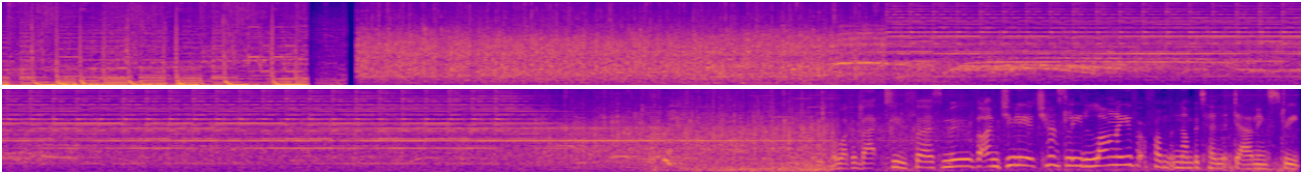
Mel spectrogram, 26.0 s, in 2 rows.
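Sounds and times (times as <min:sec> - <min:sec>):
crowd cheering and shouting at Wall Street stock exchange opening: 0:00.1 - 0:03.1, 0:06.9 - 0:15.2, 0:17.0 - 0:21.4
applause at stock exchange opening: 0:00.4 - 0:03.0, 0:03.6 - 0:12.5, 0:18.3 - 0:23.8
Wall Street opening bell ringing: 0:08.9 - 0:20.4
speech: 0:21.9 - 0:25.9.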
